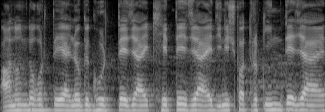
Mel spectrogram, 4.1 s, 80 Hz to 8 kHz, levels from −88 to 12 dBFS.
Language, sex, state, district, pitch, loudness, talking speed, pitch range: Bengali, male, West Bengal, Jalpaiguri, 140 Hz, -18 LUFS, 160 wpm, 135-145 Hz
